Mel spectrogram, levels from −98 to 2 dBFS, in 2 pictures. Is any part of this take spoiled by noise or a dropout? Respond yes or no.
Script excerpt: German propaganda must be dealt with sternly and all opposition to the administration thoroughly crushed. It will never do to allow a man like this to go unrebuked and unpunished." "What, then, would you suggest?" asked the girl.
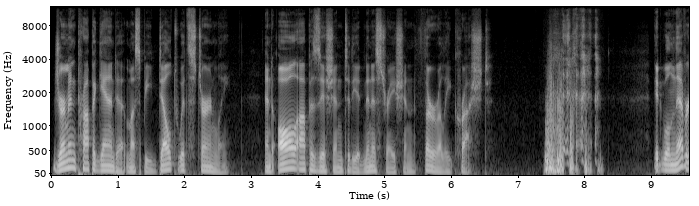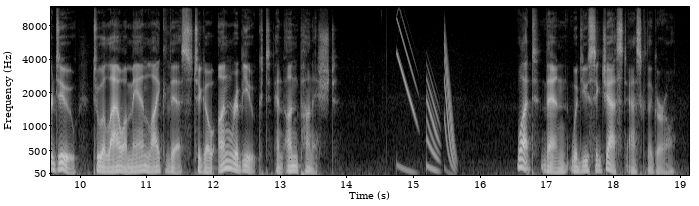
yes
